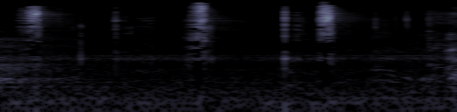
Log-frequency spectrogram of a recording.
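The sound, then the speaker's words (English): A knife being sharpened on a steel: three bright, high-pitched metallic scrapes at uneven intervals, with small clicks between them, fairly quiet, with no talking. “the sound of knife sharpening is really uncomfortable to your ears”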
